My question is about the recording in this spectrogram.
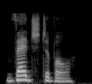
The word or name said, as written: vegetable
